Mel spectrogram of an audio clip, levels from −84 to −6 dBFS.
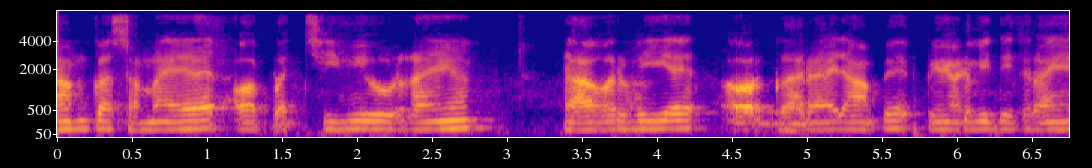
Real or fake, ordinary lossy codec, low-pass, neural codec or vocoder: fake; none; 7.2 kHz; codec, 24 kHz, 3 kbps, HILCodec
